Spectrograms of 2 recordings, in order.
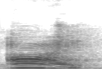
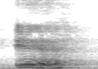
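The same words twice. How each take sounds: First: The vowel is the long i sound. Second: The vowel is the short i sound. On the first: The speaker calls it right. "It's telling I to say its name" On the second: The speaker calls it wrong. "don't say I"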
